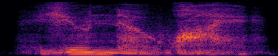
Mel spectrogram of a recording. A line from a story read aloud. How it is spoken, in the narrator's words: the dream snarled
